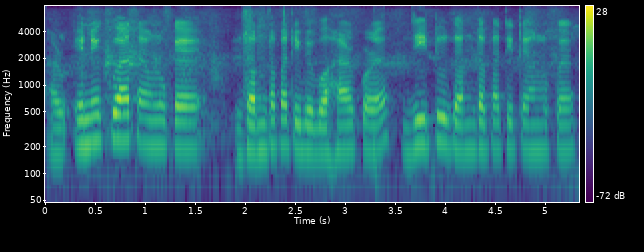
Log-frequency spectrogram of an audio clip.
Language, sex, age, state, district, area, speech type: Assamese, male, 60+, Assam, Majuli, urban, spontaneous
